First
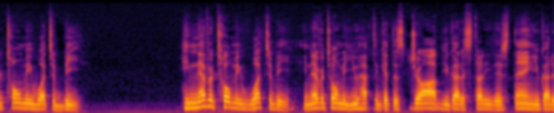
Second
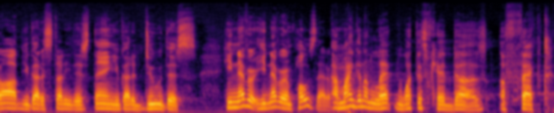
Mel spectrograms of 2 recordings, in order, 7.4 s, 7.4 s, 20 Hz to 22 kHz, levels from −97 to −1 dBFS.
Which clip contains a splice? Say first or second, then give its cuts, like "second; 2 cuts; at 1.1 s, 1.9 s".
second; 2 cuts; at 4.4 s, 5.7 s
